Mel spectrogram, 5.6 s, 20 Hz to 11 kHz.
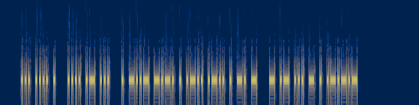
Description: Morse code, heard as a keyed tone, about 48 wpm, 700 Hz. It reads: SHE HAS EXCELLENT TASTE.
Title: Sentences from Top 1100 Words 50wpm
